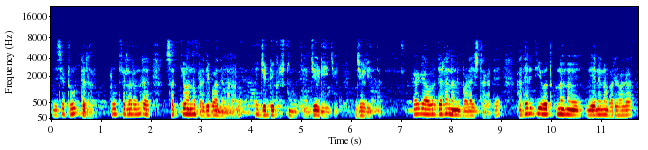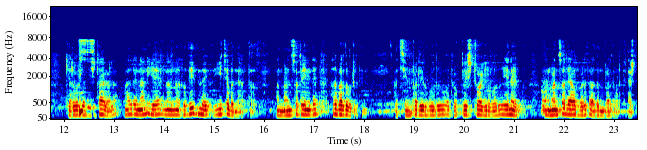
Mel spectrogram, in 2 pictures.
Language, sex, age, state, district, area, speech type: Kannada, male, 60+, Karnataka, Bangalore Urban, rural, spontaneous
